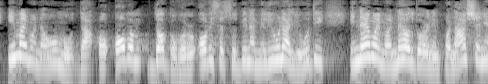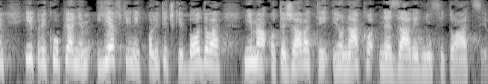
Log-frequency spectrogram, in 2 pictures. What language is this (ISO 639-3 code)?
hrv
